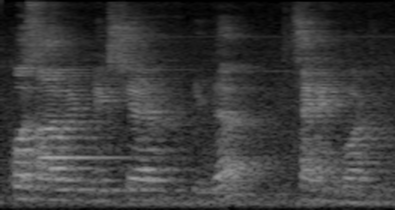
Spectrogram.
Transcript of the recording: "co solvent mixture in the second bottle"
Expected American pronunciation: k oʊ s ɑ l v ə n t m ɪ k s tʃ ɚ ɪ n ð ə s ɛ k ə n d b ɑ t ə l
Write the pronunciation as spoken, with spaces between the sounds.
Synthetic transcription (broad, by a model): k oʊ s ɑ v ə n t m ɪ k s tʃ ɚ ɪ n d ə s ɛ k ə n d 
